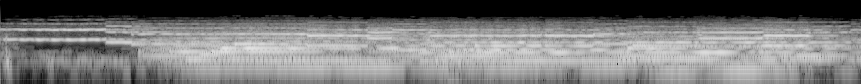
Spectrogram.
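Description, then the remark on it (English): The familiar three NBC Radio network chimes ring out as clear, sustained bell-like tones that shift pitch early on and then linger and overlap, fairly loud, with no voices. “Yes, for the best in Friday night radio entertainment, remember to tune where you hear the familiar three chimes for the Bob Hope Show and the Phil Harris Alice Faye Show.”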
